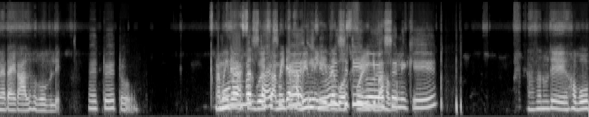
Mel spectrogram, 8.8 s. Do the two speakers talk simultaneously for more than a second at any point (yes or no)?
yes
